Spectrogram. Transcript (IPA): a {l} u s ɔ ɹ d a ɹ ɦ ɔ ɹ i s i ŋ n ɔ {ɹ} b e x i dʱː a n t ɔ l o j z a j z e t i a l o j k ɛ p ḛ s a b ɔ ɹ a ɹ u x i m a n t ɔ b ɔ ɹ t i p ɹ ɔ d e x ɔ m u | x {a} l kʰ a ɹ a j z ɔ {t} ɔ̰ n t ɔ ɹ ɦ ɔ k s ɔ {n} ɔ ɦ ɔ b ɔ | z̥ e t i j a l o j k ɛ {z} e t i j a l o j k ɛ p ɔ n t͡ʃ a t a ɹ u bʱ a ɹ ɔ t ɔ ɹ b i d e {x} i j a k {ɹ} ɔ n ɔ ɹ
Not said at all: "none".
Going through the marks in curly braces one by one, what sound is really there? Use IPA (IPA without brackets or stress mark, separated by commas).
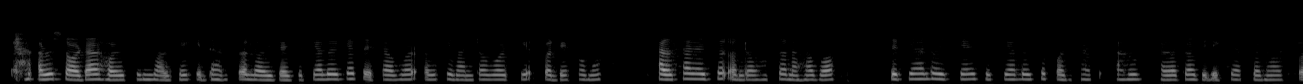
ɹ, l, a, t, n, z, x, ɹ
